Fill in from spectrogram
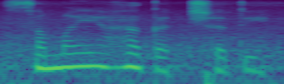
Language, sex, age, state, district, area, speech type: Sanskrit, female, 30-45, Maharashtra, Nagpur, urban, spontaneous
